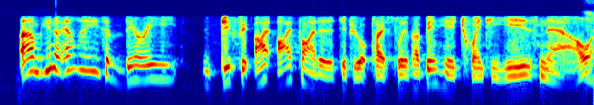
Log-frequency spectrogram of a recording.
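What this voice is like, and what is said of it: Australian accent. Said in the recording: “Do you miss Australia ... as you can tell from the accent, I still haven't exactly completely enculturated just yet”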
